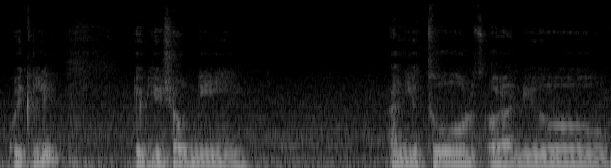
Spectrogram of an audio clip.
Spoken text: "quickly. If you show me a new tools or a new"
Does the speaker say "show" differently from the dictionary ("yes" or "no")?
no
